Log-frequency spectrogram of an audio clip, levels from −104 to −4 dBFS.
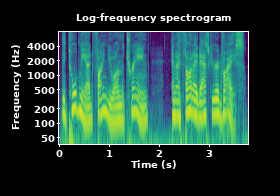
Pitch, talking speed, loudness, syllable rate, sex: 140 Hz, 255 wpm, -17 LUFS, 5.7 syllables/s, male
